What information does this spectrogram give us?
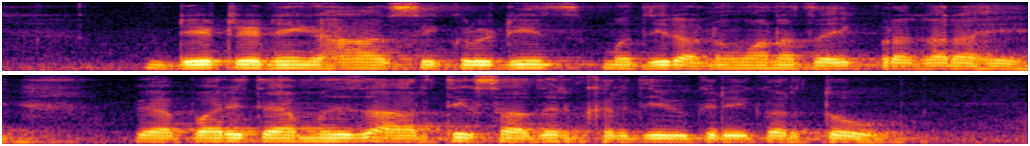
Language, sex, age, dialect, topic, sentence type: Marathi, male, 56-60, Standard Marathi, banking, statement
